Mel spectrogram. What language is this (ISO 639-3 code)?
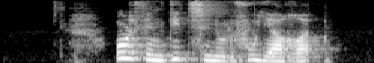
kab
